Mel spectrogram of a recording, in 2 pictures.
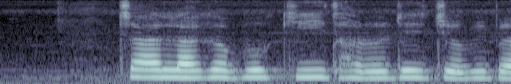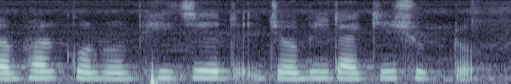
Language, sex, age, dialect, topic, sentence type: Bengali, female, 18-24, Rajbangshi, agriculture, question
